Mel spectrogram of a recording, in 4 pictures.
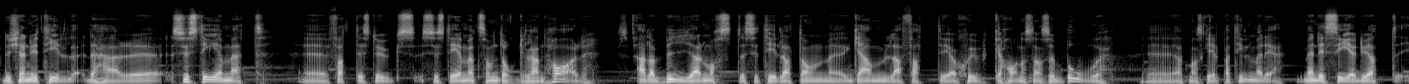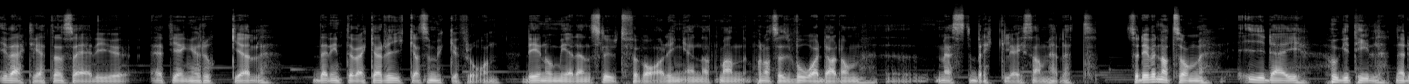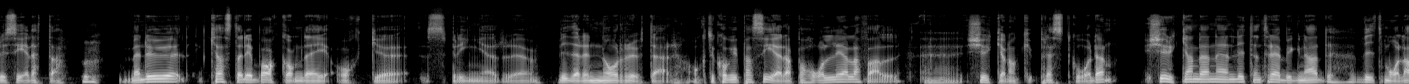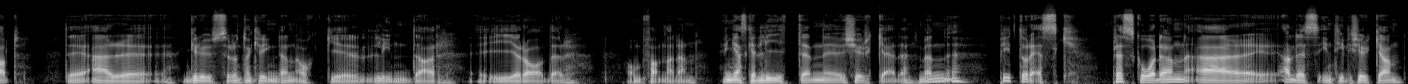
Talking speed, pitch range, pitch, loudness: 155 wpm, 80-100 Hz, 90 Hz, -19 LUFS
